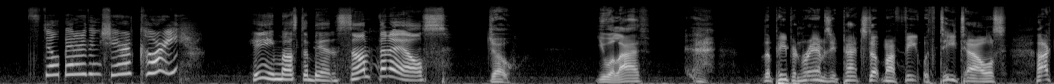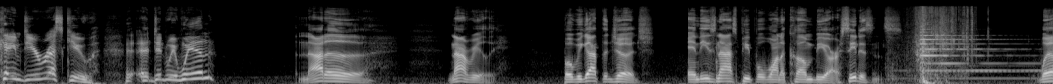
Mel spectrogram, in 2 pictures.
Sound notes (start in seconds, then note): 6.8 grunting in pain; 19.6 bell thuds into bodies and tolls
